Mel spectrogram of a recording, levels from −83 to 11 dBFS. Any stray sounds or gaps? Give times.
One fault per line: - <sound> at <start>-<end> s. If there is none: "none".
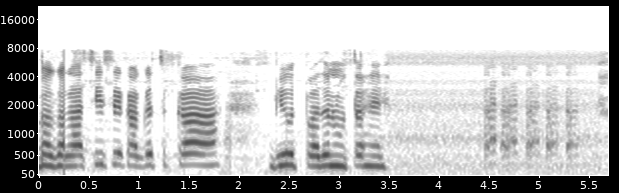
- laugh at 4.4-5.4 s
